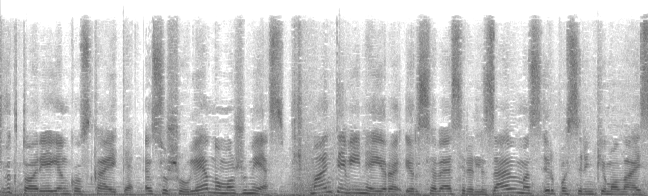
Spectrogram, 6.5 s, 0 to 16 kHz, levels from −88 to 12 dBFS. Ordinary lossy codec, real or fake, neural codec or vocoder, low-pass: AAC, 48 kbps; fake; autoencoder, 48 kHz, 128 numbers a frame, DAC-VAE, trained on Japanese speech; 14.4 kHz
